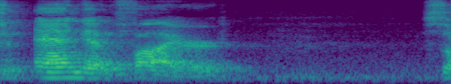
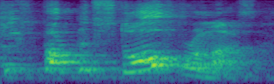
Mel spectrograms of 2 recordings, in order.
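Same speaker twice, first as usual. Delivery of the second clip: indignant yell; 6 dB louder than usual. Retold or imitated. Heated retold quarrel.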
